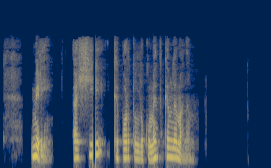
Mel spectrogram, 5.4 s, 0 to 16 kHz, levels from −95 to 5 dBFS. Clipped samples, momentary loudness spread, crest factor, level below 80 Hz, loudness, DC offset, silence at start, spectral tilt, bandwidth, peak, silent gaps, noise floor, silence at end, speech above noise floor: under 0.1%; 11 LU; 20 dB; -56 dBFS; -20 LUFS; under 0.1%; 0.2 s; -6 dB/octave; 7.8 kHz; -2 dBFS; 0.45-0.61 s, 1.06-1.44 s, 2.19-2.26 s; under -90 dBFS; 1.55 s; over 71 dB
